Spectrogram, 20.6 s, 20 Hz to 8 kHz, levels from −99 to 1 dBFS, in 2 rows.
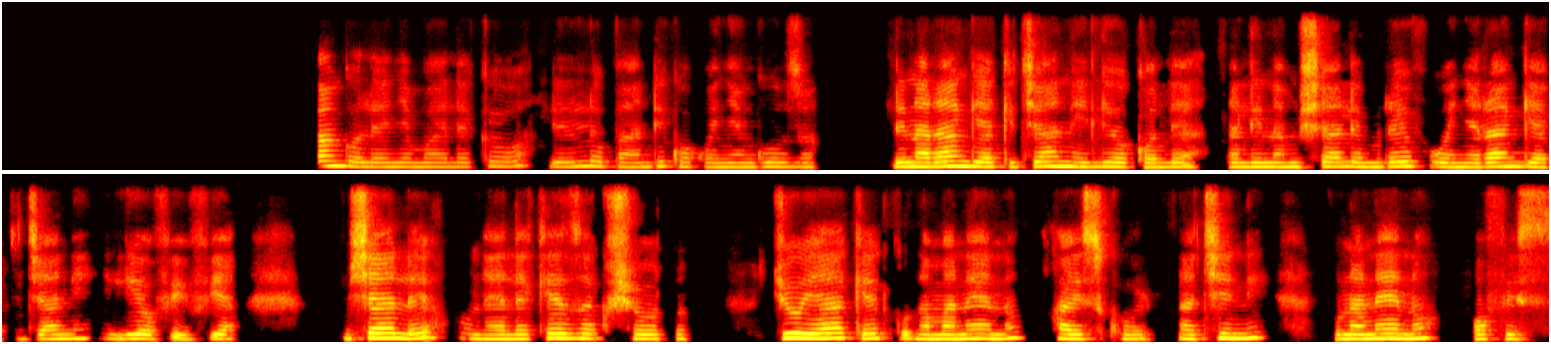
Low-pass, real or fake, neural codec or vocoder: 7.2 kHz; real; none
